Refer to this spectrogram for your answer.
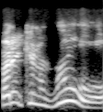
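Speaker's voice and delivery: ordinary delivery, nothing marked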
